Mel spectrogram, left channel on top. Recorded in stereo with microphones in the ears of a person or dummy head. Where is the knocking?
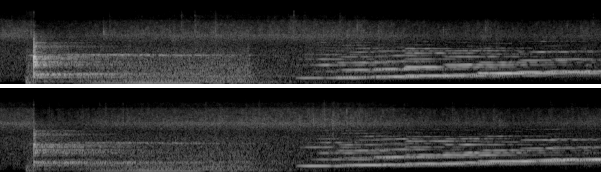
40° left (ahead or behind), 0.5 m.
